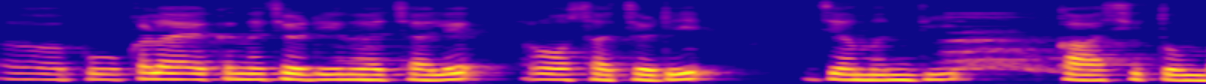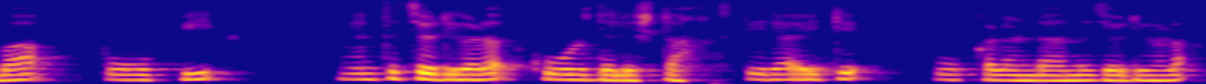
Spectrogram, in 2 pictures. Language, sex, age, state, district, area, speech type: Malayalam, female, 30-45, Kerala, Kannur, rural, spontaneous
